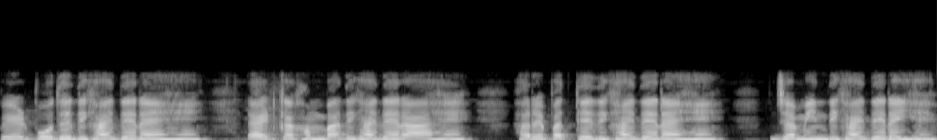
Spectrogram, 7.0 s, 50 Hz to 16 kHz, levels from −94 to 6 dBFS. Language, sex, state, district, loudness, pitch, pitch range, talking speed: Hindi, female, Chhattisgarh, Bilaspur, -15 LUFS, 255 Hz, 245-260 Hz, 195 wpm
